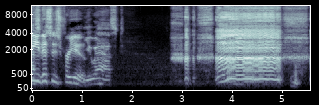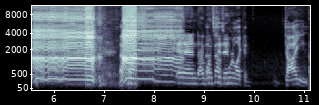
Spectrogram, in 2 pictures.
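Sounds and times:
speech: 0.1 - 1.9, 2.8 - 10.0, 10.6 - 11.1
duck call blown on a porch, quacking: 2.8 - 8.6.

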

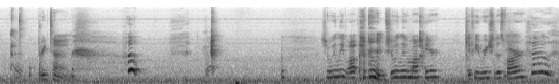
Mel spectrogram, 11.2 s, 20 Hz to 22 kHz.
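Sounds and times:
speech: 0.8 - 1.8, 6.5 - 11.1
sneeze: 4.1 - 4.5.

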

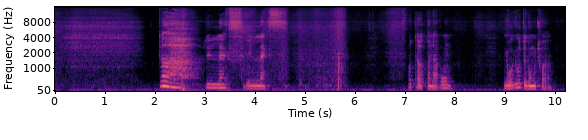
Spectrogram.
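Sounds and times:
long deep breath pushed out: 0.0 - 3.0
speech: 2.1 - 4.6, 7.1 - 8.0, 9.0 - 10.0.

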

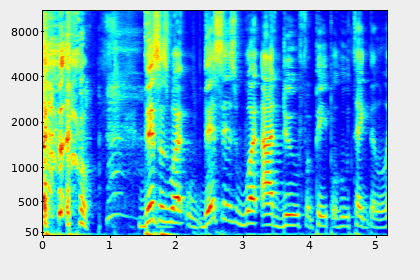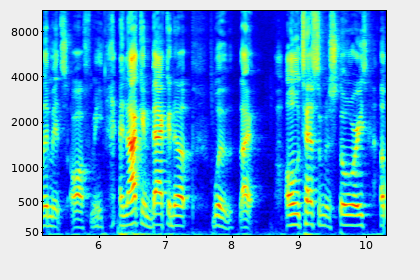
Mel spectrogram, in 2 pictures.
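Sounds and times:
speech: 0.0 - 0.8, 1.5 - 10.3
harsh coughs: 0.0 - 1.3.

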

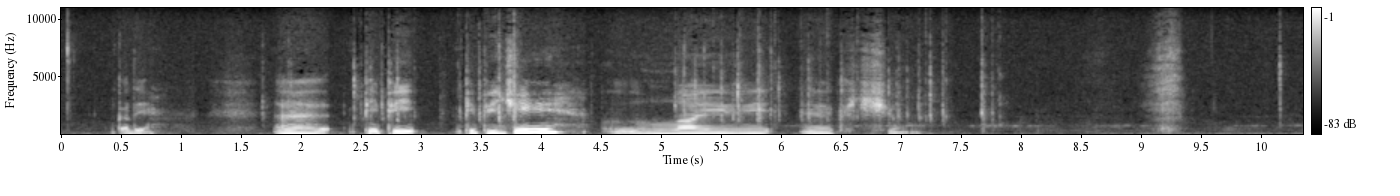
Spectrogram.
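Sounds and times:
speech: 0.5 - 0.9, 1.8 - 7.3
typing on a mechanical keyboard: 1.6 - 4.0, 5.1 - 7.9
soft breathy sniff: 8.6 - 9.5.

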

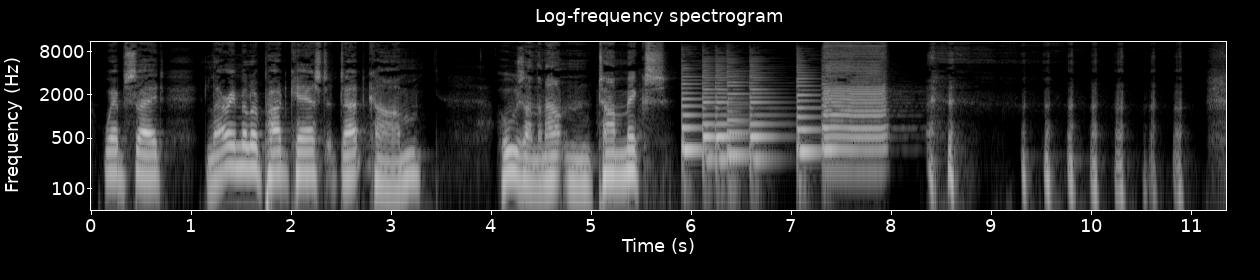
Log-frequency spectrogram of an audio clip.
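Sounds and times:
speech: 0.1 - 3.4, 4.1 - 6.4, 8.4 - 8.8
loud vehicle horn honking: 7.2 - 8.4
short rhythmic chuckle-like bursts: 8.4 - 11.3.

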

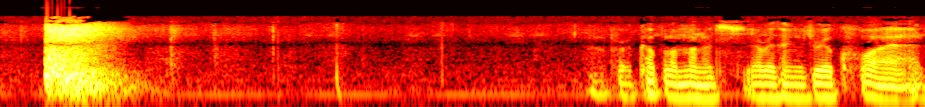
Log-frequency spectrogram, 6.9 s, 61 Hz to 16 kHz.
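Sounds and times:
gunshot outdoors among hard walls: 0.3 - 1.2
speech: 4.7 - 6.9.

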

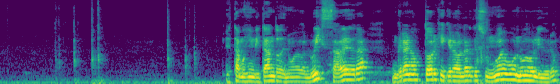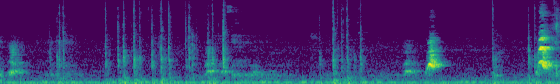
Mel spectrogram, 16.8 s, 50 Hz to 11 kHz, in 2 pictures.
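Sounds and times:
low hum: 0.0 - 16.8
keyboard typing clicks: 0.8 - 1.6, 2.5 - 3.1, 9.1 - 11.9, 13.2 - 14.0, 15.8 - 16.6
speech: 3.4 - 8.5
small dog yipping: 14.5 - 15.1, 16.4 - 16.8.

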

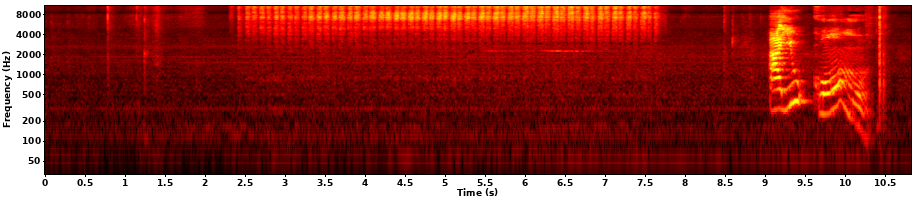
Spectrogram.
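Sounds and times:
marker coloring on paper: 2.4 - 7.7
speech: 9.1 - 10.4.

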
